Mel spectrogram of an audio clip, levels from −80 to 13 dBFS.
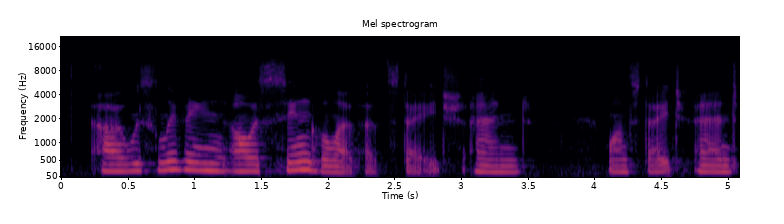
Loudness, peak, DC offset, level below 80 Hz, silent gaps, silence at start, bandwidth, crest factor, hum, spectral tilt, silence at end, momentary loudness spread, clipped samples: -39 LUFS; -22 dBFS; under 0.1%; -84 dBFS; none; 0.2 s; 12.5 kHz; 18 dB; none; -6 dB/octave; 0 s; 11 LU; under 0.1%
